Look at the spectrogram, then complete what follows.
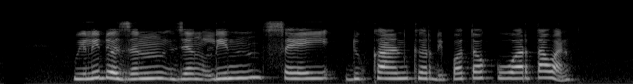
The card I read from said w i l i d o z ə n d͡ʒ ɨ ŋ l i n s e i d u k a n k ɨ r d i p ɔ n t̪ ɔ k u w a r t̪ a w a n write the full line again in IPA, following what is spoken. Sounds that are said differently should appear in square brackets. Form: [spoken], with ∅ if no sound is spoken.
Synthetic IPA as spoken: w i l i d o z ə n d͡ʒ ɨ ŋ l i n s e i d u k a n k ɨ r d i p ɔ [∅] t̪ ɔ k u w a r t̪ a w a n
